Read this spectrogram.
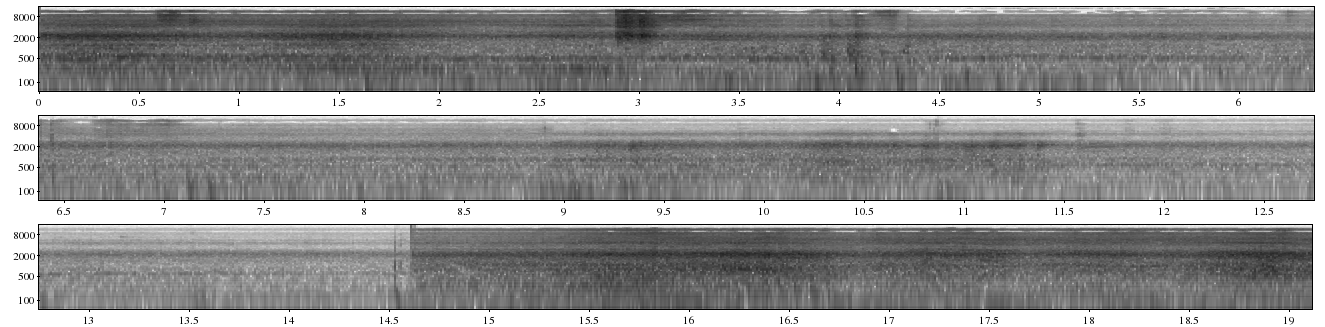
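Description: A train rushes past close by with a loud roar.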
